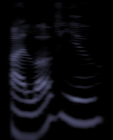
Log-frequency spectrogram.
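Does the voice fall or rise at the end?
rise. The voice rises at the end like a question. It asks for the words back. The speaker calls it wrong. "they would do the intonation of a question"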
